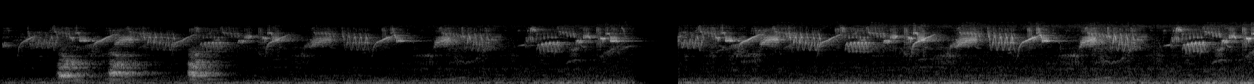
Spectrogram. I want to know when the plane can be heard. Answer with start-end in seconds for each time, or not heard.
not heard.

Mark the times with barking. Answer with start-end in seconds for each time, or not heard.
0.6-2.2.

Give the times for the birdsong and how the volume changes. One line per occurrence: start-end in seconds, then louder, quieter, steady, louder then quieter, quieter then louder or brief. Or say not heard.
0.0-12.5 louder.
